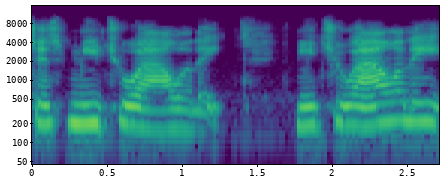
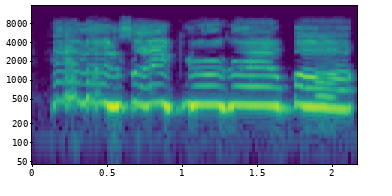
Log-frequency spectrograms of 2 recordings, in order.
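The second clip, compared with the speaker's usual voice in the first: high, loud wailing cry; dismayed outcry; 13 semitones higher, 9 dB louder, slower than usual. Retold or imitated. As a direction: shriek it out in mock despair. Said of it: "I was like".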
